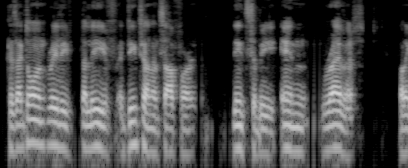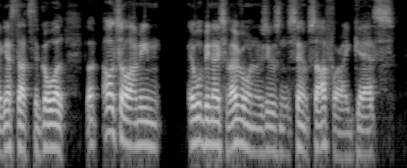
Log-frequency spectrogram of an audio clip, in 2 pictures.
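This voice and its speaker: In an Irish accent, a man speaks at a moderate pace with a fairly low pitch. The recording is very clean, the background silent. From Ireland. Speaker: ironworker foreman and steel detailer. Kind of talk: podcast interview. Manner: casual, hesitant with fillers.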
